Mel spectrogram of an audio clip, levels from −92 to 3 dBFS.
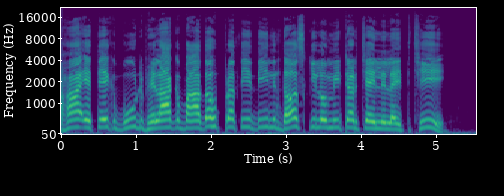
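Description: No technical faults can be heard anywhere in this speech recording. Nothing interrupts, distorts or drops out of the audio at any point.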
